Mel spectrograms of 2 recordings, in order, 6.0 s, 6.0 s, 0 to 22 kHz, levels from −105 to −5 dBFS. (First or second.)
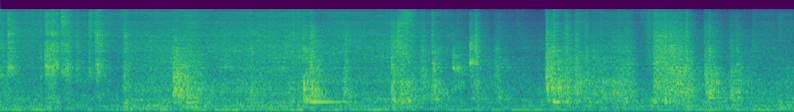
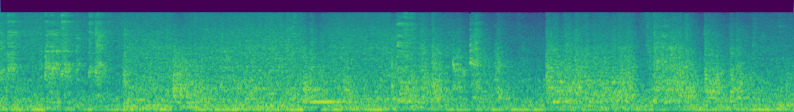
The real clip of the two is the second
